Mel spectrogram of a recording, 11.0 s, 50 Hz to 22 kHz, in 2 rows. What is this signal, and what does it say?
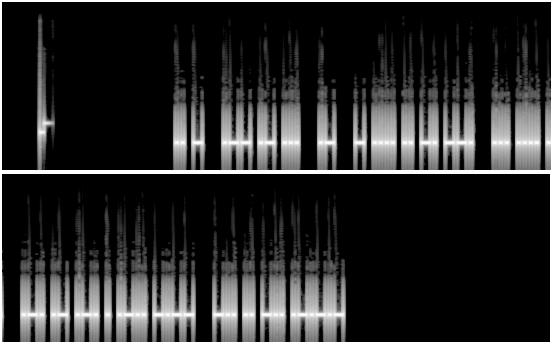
Morse code, heard as a keyed tone, about 40 wpm, 700 Hz. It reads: IT WAS A THING SHE RARELY DID.
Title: Sentences from Top 1400 Words 40wpm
